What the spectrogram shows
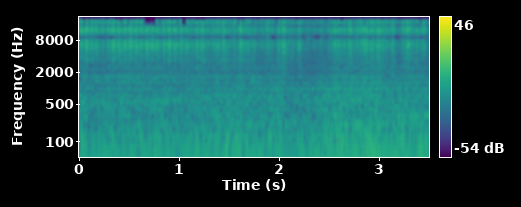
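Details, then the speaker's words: Pressure canner canning turkey after venting, with heat being lowered slightly: a continuous sharp hiss with a fast, uneven weight rattle of about three to four jiggles a second. It is holding pressure normally. "it's getting ready so it's gonna start to jiggle and it should only be for a few seconds there you go"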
